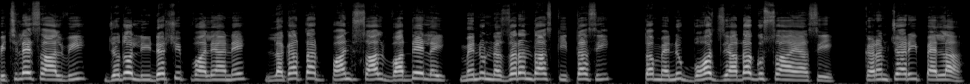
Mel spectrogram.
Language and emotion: Punjabi, angry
